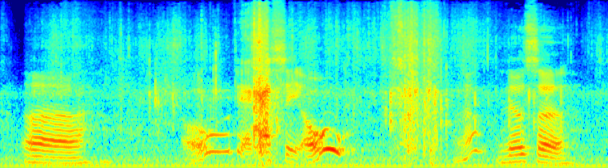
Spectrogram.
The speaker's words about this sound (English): Y'all, let's open this package here now. Y'all, this is the one that came from Performance Brands. And y'all, let's just see what it is.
